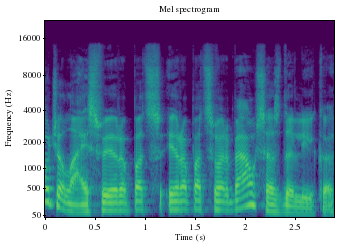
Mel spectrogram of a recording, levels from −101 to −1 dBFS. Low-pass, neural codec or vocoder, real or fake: 14.4 kHz; none; real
